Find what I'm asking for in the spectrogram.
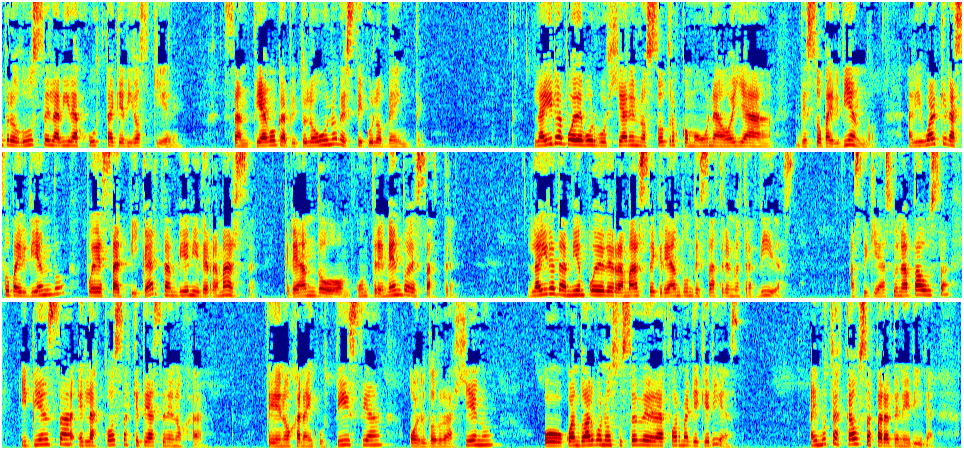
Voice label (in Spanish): devocional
